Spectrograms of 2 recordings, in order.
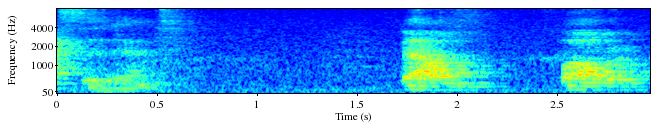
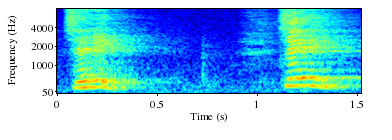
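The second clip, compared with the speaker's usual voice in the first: higher, loud moaning regret; a mild mock lament; grieving father; 13 semitones higher, 5 dB louder than usual. Master grieves at bedside.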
